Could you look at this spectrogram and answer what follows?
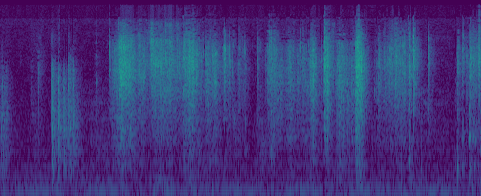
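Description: Dice rattle and clatter across a hard surface in a fantasy tabletop roleplaying game, a run of sharp bright clicks and tumbles over several seconds, fairly close, with a low hum underneath and no talk.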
